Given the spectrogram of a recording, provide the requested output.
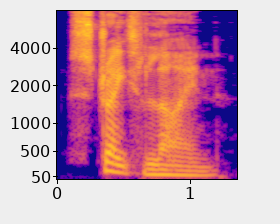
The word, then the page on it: straight line: British English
